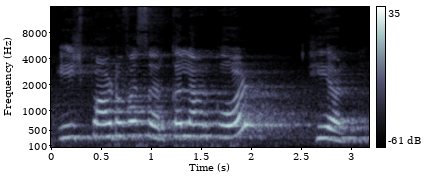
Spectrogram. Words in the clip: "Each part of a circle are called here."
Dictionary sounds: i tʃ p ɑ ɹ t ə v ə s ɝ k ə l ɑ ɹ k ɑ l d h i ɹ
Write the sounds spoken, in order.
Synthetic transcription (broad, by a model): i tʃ p ɑ ɹ t ə v ə s ɝ k ə l ɑ ɹ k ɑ d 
